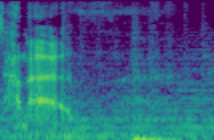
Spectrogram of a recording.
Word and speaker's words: Hamas: Well, Ollie, first of all, it's pronounced Hamas.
